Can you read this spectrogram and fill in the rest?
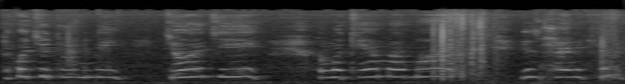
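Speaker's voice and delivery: mock a little boy crying foul; retold boy screaming. Boy knocked down by the hose, mock high whine at Georgie. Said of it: "he starts screaming".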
